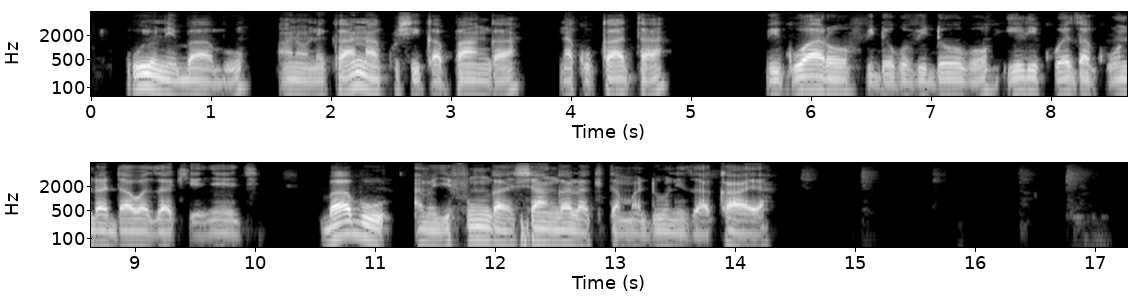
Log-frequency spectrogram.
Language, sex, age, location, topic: Swahili, male, 18-24, Kisii, health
